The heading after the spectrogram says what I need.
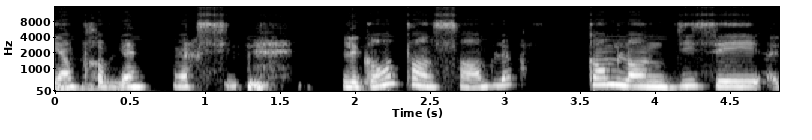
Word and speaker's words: grand ensemble: Ah ouais, alors, tu vois, tu as envie de faire une liaison et tu as raison, parce qu'on a l'adjectif qui est devant le nom, mais pas le grand ensemble, tu vois.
